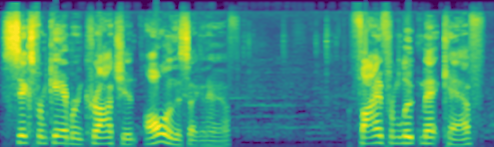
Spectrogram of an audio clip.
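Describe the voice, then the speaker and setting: Midwestern man, sports announcer, fairly high voice, hoarse, dry close sound. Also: no echo. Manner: brisk, rattles off scores and stats. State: voice going hoarse. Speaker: play-by-play announcer. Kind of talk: postgame sports wrap-up.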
